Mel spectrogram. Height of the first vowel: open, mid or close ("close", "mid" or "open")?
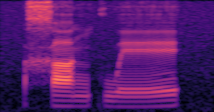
open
